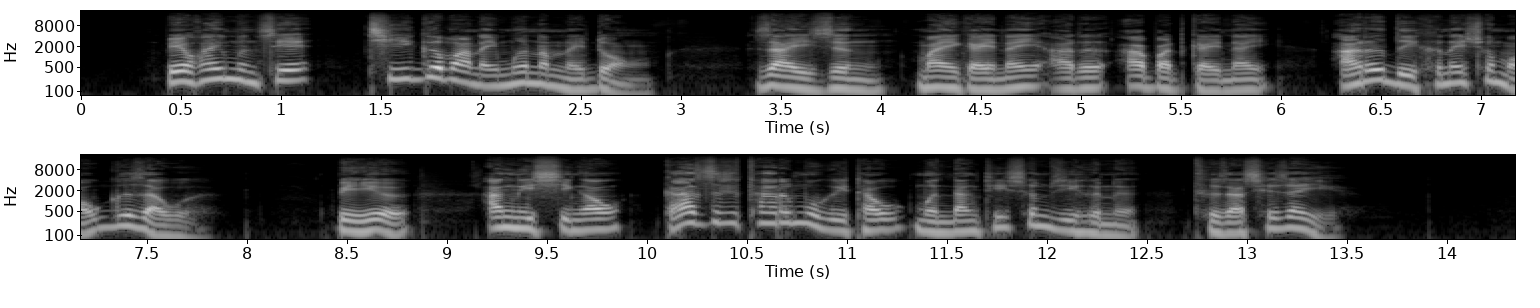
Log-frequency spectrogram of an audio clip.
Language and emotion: Bodo, disgusted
